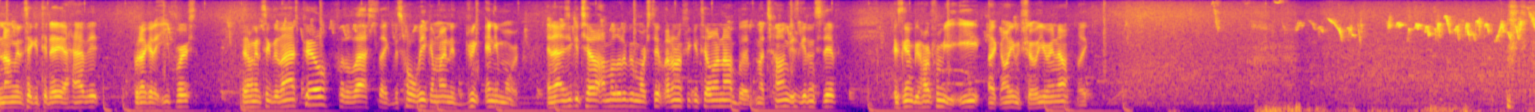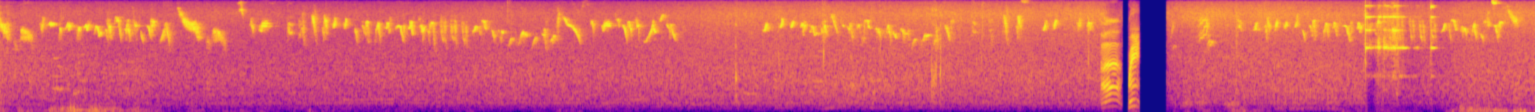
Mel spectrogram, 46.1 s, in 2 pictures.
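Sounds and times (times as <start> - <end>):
small birds chirping: 0.0 - 16.0, 17.8 - 33.4, 34.0 - 39.7, 40.6 - 46.0
low rumble: 1.6 - 4.8.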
